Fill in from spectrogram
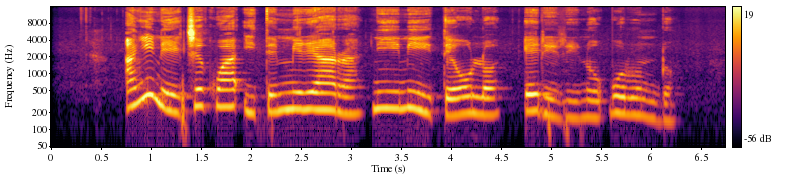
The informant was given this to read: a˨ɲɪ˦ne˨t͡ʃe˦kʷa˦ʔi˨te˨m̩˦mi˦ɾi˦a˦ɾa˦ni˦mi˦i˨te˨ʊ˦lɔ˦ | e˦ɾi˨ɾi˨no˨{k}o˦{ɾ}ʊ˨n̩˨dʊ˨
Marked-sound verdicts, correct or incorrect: incorrect, correct

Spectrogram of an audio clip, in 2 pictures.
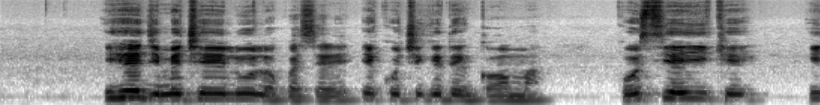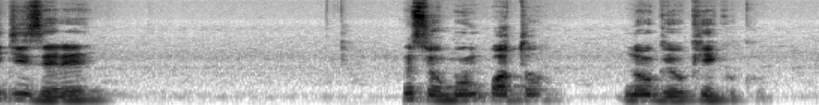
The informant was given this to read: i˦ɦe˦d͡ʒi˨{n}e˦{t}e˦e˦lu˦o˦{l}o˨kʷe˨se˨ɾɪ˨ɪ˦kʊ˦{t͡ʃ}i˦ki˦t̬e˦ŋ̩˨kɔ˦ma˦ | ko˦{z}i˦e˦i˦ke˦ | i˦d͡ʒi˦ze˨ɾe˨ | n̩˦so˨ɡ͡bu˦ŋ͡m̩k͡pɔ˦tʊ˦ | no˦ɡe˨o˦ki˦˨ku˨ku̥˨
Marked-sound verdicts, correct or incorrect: incorrect, incorrect, correct, correct, incorrect

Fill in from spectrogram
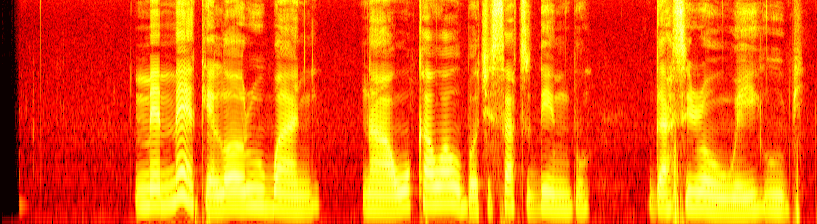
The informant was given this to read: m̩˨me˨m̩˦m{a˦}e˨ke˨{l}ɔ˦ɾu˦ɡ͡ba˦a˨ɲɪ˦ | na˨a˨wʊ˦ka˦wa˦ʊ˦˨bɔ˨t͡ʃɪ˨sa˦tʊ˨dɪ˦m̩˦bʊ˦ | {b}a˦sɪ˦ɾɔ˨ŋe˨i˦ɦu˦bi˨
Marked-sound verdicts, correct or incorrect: incorrect, correct, incorrect

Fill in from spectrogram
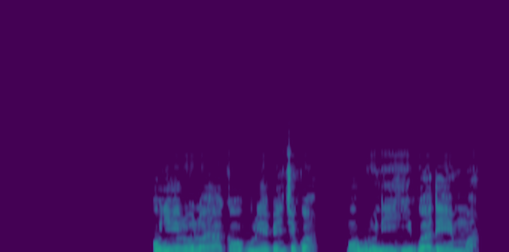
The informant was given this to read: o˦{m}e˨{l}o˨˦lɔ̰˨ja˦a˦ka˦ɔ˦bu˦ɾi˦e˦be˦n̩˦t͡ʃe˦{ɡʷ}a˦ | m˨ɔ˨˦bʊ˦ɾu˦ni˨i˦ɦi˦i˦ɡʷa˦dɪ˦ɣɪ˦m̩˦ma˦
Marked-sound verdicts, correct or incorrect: incorrect, incorrect, incorrect

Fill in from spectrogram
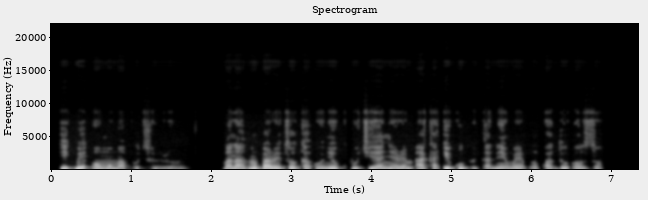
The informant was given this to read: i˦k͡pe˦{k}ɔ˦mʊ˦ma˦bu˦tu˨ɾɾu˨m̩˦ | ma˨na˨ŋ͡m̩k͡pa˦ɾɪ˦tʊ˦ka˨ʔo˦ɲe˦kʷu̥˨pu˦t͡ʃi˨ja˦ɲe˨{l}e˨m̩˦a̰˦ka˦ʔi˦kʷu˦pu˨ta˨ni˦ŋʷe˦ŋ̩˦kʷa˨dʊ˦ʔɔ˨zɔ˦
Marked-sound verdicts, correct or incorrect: incorrect, incorrect

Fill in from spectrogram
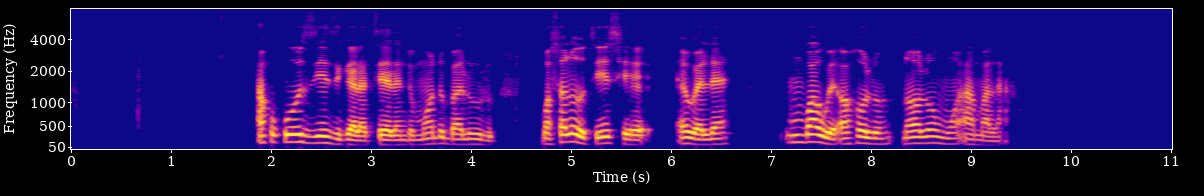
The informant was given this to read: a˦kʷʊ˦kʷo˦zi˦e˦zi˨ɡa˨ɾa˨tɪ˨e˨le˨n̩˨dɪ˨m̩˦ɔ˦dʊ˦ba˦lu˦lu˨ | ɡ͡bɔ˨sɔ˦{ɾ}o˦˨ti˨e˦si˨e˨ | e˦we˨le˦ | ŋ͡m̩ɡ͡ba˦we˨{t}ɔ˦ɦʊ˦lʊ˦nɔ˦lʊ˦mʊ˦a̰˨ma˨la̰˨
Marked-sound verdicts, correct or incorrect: incorrect, incorrect

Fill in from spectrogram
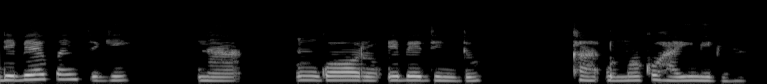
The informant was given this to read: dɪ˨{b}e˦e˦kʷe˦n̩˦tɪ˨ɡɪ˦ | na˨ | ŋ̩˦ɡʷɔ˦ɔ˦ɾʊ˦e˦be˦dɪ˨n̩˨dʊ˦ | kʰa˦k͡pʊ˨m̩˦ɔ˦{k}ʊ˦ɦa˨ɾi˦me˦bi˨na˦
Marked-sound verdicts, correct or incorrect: correct, correct

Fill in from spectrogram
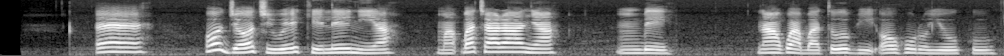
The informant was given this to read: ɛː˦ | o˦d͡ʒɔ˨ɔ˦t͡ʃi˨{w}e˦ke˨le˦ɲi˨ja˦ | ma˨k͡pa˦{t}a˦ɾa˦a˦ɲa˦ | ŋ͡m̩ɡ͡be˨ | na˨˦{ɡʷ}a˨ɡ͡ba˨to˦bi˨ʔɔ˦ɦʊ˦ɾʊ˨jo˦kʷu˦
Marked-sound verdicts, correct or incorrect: correct, incorrect, correct

